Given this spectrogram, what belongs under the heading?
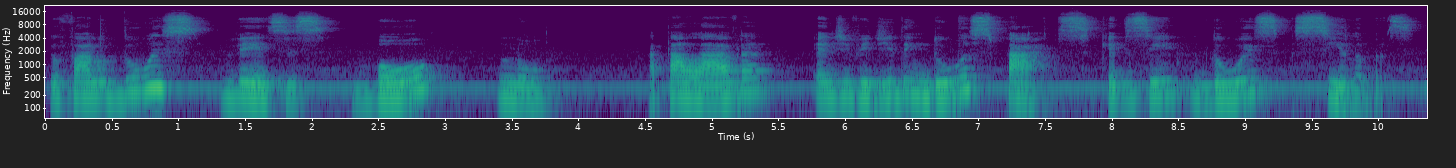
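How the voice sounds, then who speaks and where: A woman teacher giving a children's lesson, saying words slowly and patiently and stretching them out. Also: on the low side. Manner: slow, patient, drawn-out words. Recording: echoey room with faint noise.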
